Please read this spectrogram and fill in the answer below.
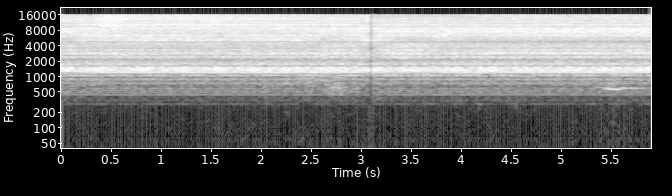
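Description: Atlas metal lathe running steadily, its motor and gear train giving a high, even whine as a part spins between centers and is turned concentric.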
